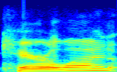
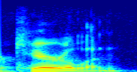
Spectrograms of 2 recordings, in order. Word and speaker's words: Caroline: Is it Caroline or Carolyn? It is Caroline. Caroline. I said it right. You did, because it's spelled line, like a line.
